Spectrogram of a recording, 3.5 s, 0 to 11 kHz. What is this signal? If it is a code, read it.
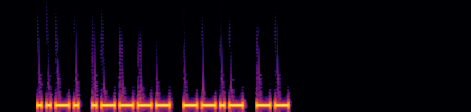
Morse code, heard as a keyed tone, about 34 wpm, 700 Hz. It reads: F1QM
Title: DXCC-100 Call Signs - 4 Characters - Repeated 3x - 35wpm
